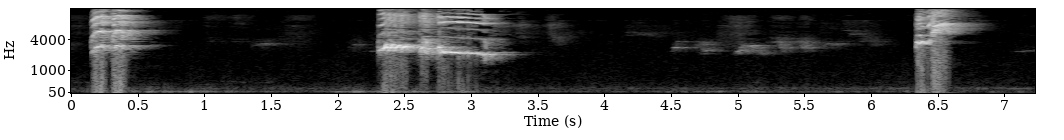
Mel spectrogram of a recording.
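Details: Orange-headed thrush in ngeplong song style, played as a therapy song to lure other thrushes into answering: three short, bright whistled bursts, the middle one a longer slurred phrase, separated by gaps of silence with a faint trill between.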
